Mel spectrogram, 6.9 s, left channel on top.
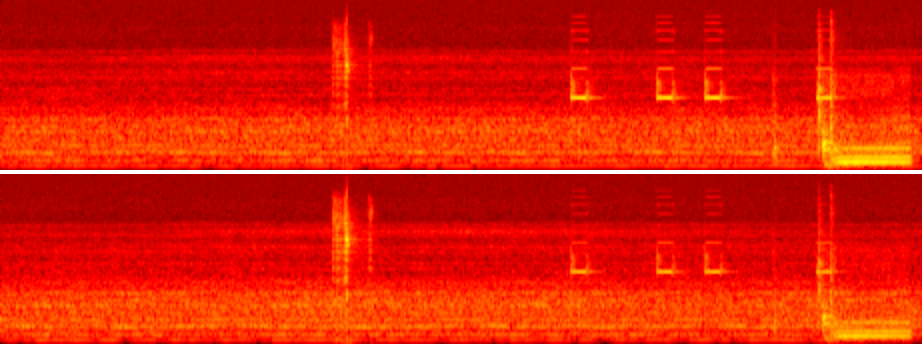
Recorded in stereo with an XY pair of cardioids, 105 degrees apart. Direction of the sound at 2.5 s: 35° right.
